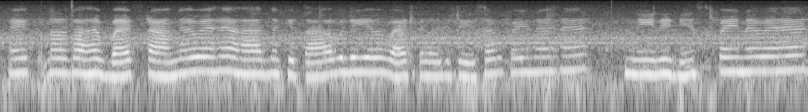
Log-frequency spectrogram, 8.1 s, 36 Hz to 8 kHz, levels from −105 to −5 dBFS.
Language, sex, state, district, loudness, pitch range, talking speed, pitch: Hindi, female, Chhattisgarh, Sukma, -17 LUFS, 215-255 Hz, 180 wpm, 235 Hz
